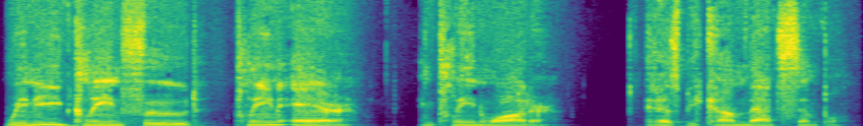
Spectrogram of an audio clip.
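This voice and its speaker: A hard rebel leader, played by a man in a radio drama. The voice is extremely deep and husky, with solemn, grim declarations. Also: takes it slowly, darkish tone, exaggerated voice.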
